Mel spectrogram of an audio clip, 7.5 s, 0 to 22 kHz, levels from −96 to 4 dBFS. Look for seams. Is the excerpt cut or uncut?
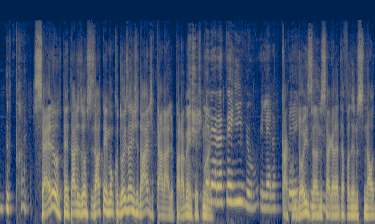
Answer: uncut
